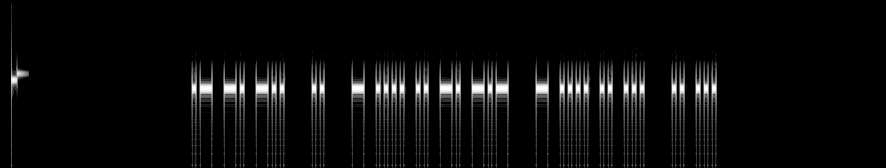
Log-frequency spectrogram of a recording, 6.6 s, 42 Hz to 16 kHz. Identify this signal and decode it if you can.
Morse code, heard as a keyed tone, about 40 wpm, 700 Hz. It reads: AND I THINK THIS IS
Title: Sets of 5 Words Encore 40wpm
